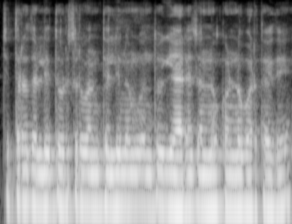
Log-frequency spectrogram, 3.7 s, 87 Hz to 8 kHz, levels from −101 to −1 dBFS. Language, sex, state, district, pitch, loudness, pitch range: Kannada, male, Karnataka, Bidar, 120 Hz, -14 LUFS, 120-125 Hz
